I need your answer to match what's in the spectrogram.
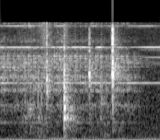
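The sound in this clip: A mobile phone that has unexpectedly switched itself on gives off a few short, faint electronic tones with a steady hum underneath. The tones are brief and separate, with no voices.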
